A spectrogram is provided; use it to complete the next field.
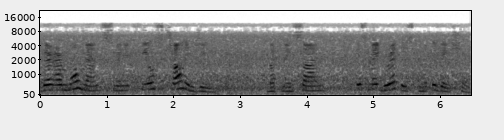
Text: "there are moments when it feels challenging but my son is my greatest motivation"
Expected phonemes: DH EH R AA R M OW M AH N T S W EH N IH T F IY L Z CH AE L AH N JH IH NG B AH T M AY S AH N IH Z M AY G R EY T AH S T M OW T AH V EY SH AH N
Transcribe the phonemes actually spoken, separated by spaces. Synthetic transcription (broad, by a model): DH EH R AA R M OW M AH N T S W EH N IH T F IY L S CH AE L AH N JH IH NG B AH T M AY S AH N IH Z M AY G R EY T AH S T M OW T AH V EY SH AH N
